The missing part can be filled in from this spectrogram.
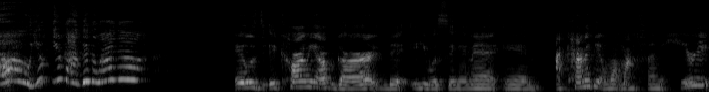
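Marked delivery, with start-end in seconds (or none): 0.0-1.7 put-on excited voice, much higher. Retelling what someone said at the checkout, imitating an excited voice. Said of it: "in this very exciting way".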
